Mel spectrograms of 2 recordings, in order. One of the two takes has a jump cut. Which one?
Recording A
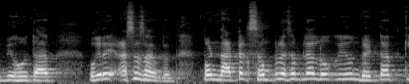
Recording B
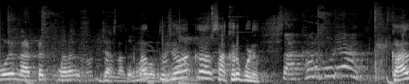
B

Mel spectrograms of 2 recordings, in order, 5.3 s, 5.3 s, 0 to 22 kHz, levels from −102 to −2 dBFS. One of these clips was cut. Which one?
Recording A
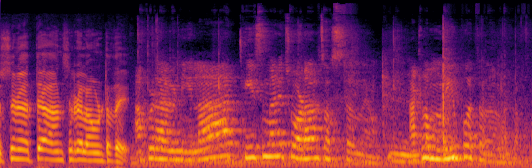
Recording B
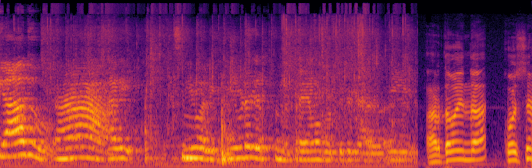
A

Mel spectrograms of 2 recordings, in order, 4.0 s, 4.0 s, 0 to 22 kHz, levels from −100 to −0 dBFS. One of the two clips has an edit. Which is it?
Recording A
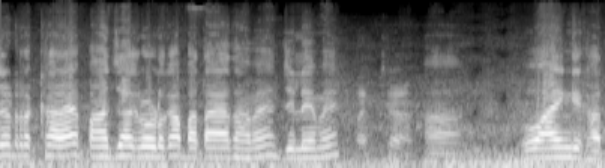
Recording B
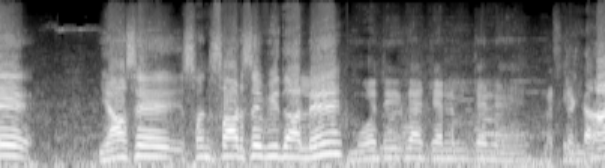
B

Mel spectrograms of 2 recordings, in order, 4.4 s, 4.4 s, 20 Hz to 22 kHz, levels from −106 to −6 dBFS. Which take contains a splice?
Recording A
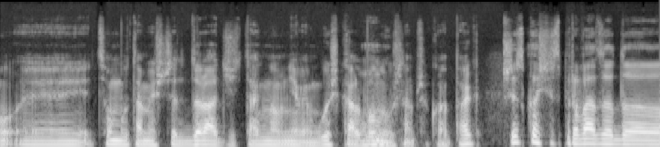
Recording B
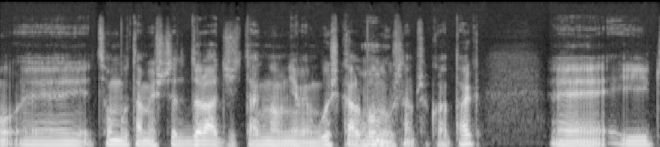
A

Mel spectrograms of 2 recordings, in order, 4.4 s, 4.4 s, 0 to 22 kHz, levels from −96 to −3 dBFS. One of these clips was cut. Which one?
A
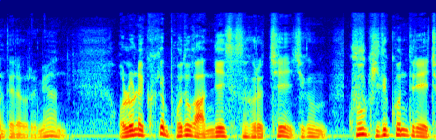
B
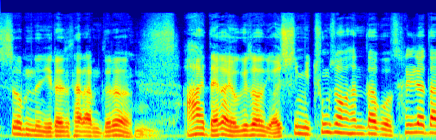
A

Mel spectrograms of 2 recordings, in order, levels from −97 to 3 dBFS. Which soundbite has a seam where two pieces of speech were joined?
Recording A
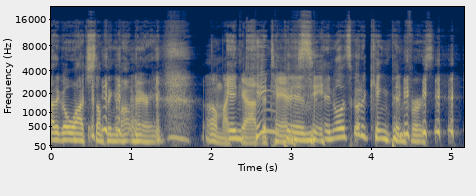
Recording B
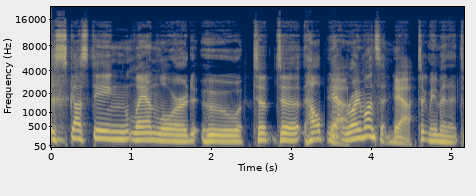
B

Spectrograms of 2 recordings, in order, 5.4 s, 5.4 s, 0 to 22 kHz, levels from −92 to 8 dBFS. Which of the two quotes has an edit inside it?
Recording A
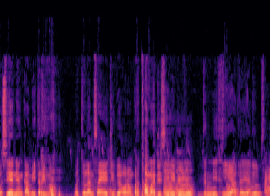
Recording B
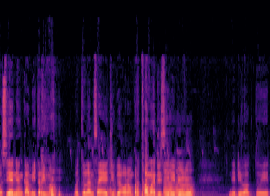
A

